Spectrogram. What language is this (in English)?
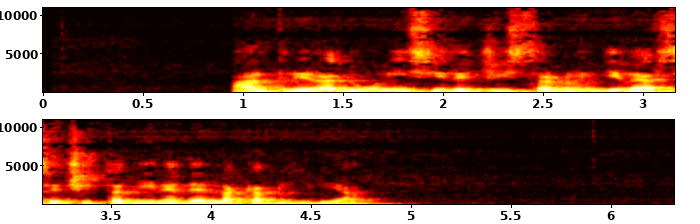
Italian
